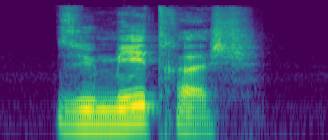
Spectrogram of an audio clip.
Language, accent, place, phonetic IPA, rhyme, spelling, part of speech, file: German, Germany, Berlin, [zʏˈmeːtʁɪʃ], -eːtʁɪʃ, symmetrisch, adjective, De-symmetrisch.ogg
- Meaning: symmetrical, symmetric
